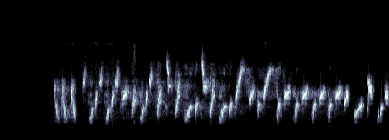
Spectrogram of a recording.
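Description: Goldfinch song: a fast, unbroken stream of bright, tinkling twitters and liquid trills, high-pitched and jumping quickly between notes, against a quiet background.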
